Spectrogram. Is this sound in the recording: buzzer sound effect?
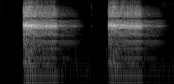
yes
